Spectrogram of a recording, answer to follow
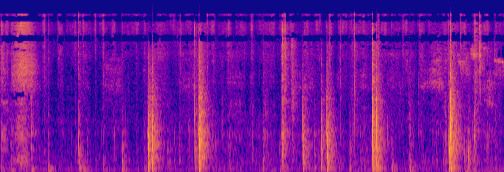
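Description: Hands pressing crumbly pie-crust dough flat into a metal baking tray, with irregular dull thumps and taps, the loudest about three, four, seven and a half and nine seconds in.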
